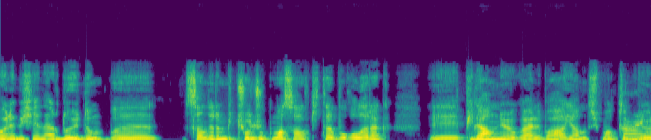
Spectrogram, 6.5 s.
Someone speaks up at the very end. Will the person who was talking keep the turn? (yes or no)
no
